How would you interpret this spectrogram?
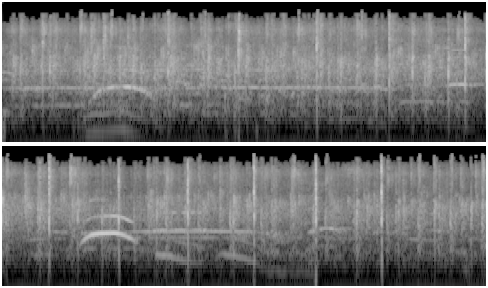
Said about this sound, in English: Oh, you ought to clap your hands and shout to God that he's still the giver of life.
